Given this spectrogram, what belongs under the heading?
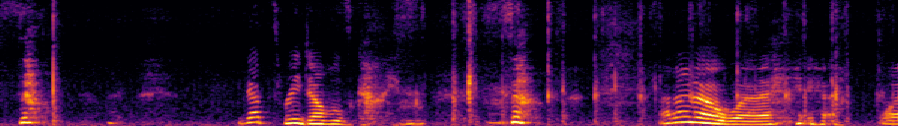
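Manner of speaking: laughing through the words. Real, not acted. Laughing over three devil cards.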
